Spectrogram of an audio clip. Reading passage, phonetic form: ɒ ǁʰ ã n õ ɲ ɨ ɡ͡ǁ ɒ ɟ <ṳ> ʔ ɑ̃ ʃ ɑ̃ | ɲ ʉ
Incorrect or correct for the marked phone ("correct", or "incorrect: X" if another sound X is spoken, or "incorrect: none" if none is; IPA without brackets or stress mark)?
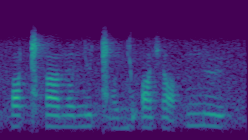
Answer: incorrect: u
